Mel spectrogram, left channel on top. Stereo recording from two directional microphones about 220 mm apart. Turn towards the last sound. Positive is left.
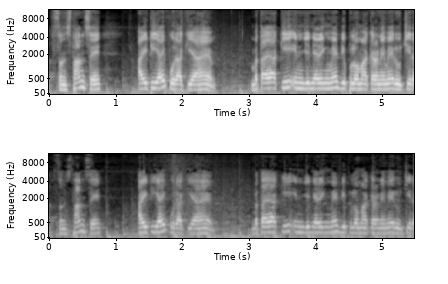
turn(degrees=35)  # may be behind; listen again after turning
